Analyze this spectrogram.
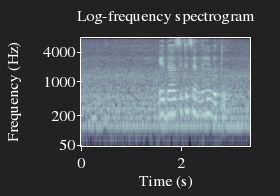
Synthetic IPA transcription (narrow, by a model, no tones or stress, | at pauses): ed̪aːsiʈəsænd̪əɦæʋət̪ṵ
